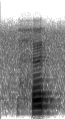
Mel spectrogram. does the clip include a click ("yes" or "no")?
no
